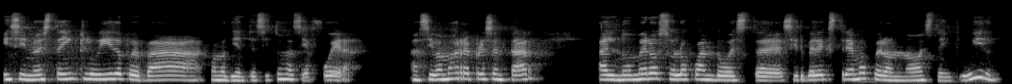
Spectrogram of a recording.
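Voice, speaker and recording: Husky woman teacher walking through a math lesson slowly, patient, keeps checking in. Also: on the high side, steady tone, a little mellow. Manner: patient, explanatory, uses diminutives, asks "¿verdad?".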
